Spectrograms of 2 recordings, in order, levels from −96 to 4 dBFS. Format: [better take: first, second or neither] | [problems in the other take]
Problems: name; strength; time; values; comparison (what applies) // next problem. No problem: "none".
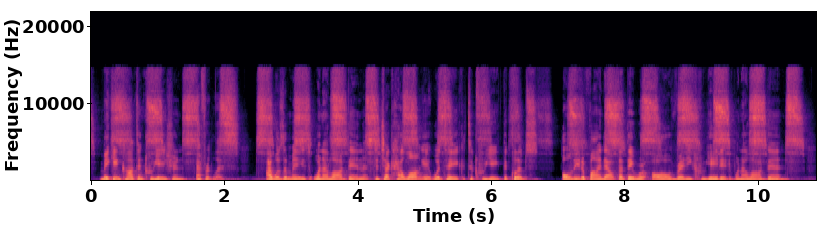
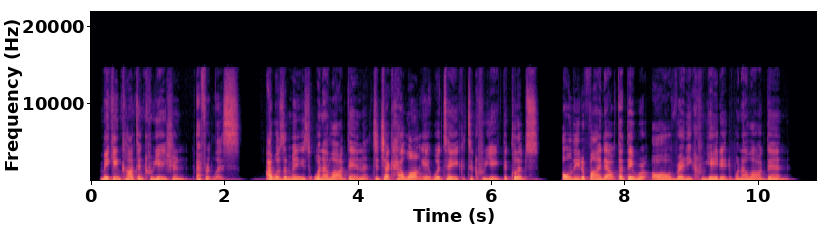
second | hiss; loud; throughout; 6 dB below the speech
